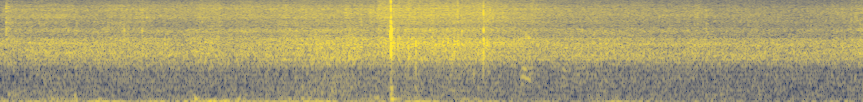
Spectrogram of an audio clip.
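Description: Rushing, churning whitewater of a river rapid against the side of an inflatable raft, with splashing and low buffeting on the microphone. A single sharp knock about halfway through.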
